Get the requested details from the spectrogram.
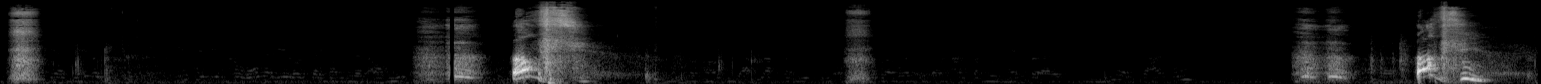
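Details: Three sneezes during a morning sneezing fit from a sneezy cold, each preceded by a short catching inhale, with quiet pauses between.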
